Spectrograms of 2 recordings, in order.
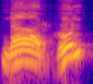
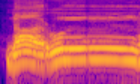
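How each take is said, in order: First: The n is short, without nasal hum. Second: The n is held long with nasal hum. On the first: The speaker calls it right. "नून को जितना जल्दी पढ़े उतना सही है" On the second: The speaker calls it wrong. "नहीं"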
